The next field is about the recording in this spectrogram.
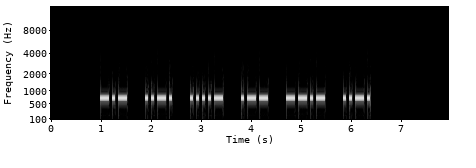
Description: Morse code, heard as a keyed tone, about 20 wpm, spaced as for 15 wpm, 700 Hz. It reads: KF4WQF
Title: 245 Lesson 39g - Letter z - Call Signs 20wpm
